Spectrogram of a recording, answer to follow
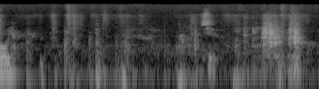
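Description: Soft mouth sounds of a person tasting soup from a spoon: faint wordless murmurs and lip sounds, a few light clicks, and a louder breathy sound near the end.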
